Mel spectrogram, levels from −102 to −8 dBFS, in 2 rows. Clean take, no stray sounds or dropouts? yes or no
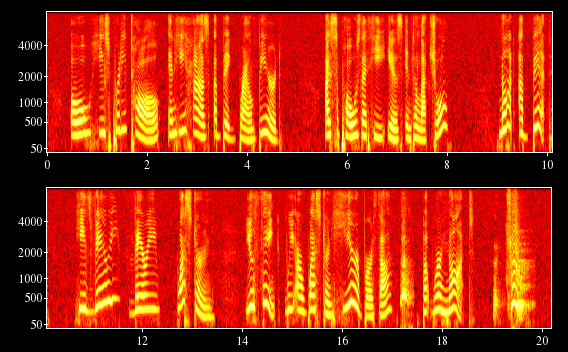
no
